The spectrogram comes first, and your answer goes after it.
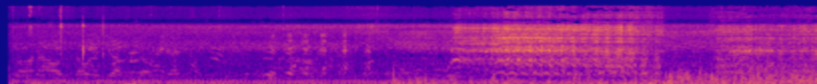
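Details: A female horse (Equus caballus) whinnies with a wavering, shaky call to her companion horse, over voices and a low rumble.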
